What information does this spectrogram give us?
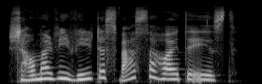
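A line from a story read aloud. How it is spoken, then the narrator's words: Shout drowned by wind. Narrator (German): rief sie Markus zu, ihre Stimme wurde fast vollständig vom Wind verschluckt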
